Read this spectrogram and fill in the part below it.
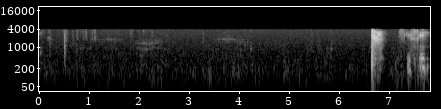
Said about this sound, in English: Excuse me. Bless you.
